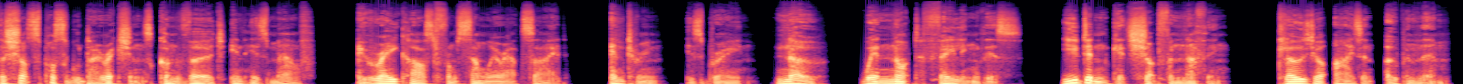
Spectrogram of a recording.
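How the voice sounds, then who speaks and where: A man voicing an analytical inner voice in a video game, narrating in a measured, dryly deadpan and precise way. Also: rumbling low, creaky, breathy edge, no room sound, studio quality, full character voice. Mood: determined. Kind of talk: scripted game narration, second person.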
